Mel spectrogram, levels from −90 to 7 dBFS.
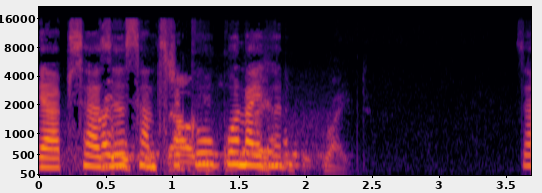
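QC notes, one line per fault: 0.18–0.32 s, echo leak: a faint delayed copy of the speech, about 30 dB down, trails 250 ms behind, likely from a far-end canceller letting loudspeaker pickup through.
0.41–1.61 s, speech suppressed in double talk: the talker dips by up to about 10 dB in patches totalling around 0.4 s, likely the canceller ducking everything while both sides overlap.
0.70–0.91 s, echo leak: the 250 ms delayed copy comes back much stronger, about 15 dB under the speech, likely residual loudspeaker echo slipping past cancellation.
1.33 s, echo leak: a brief scrap of the same 250 ms echo, about 20 dB down, pops through, likely a short lapse in the echo canceller.
1.70–2.13 s, echo leak: the loudest echo, only about 10 dB below the speech, lagging by roughly 260 ms, likely the canceller losing track of the loudspeaker path.
1.82–2.12 s, speech suppressed in double talk: a shallower dip of about 5 dB over roughly 0.2 s, likely the canceller turning down the talker along with the echo during overlap.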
